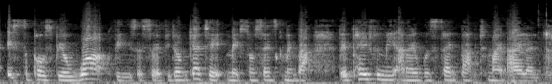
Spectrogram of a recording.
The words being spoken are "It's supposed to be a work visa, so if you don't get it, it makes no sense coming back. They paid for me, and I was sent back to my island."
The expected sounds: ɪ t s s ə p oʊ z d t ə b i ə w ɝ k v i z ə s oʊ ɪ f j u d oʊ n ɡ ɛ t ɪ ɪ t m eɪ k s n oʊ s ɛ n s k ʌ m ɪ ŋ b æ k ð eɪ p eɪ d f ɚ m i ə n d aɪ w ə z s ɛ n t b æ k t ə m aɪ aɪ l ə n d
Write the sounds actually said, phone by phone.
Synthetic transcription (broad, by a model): ɪ t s s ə p oʊ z t ə b i ə w ɝ k v i z ə s oʊ ɪ f j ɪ d oʊ n ɡ ɛ t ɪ ɪ t m eɪ k s n oʊ s ɛ n s k ʌ m ɪ ŋ b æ k ð eɪ p eɪ d f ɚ m i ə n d aɪ w ə z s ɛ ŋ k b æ k t ə m aɪ aɪ l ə n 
